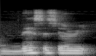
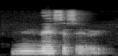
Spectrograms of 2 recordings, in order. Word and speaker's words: necessary: it the opposite of necessary is unnecessary so pronounce it necessary distress is on the first syll necessary unnecessary but also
